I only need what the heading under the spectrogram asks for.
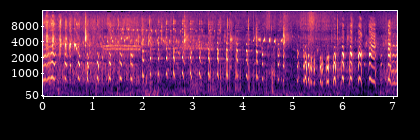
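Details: Several very vocal Common Gallinules give loud, nasal, chicken-like clucks in a rapid run that speeds up into a harsh, laughing series toward the end.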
